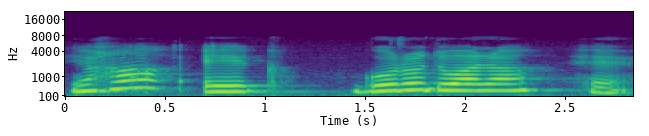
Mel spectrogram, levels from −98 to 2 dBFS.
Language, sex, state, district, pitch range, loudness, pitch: Hindi, female, Madhya Pradesh, Bhopal, 250-305 Hz, -16 LUFS, 290 Hz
